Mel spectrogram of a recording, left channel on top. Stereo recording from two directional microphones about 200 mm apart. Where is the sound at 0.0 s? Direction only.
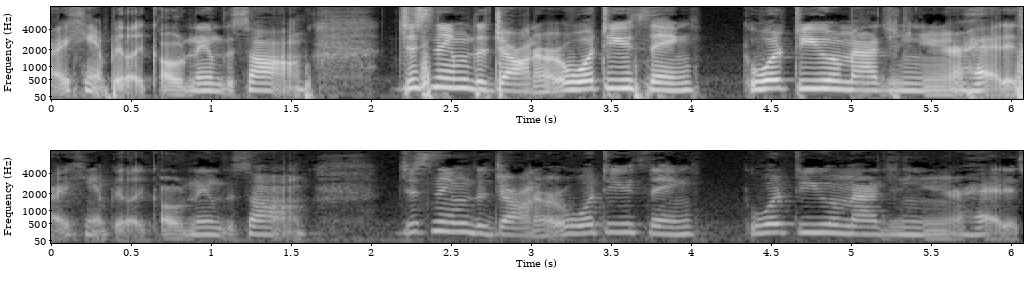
45° left (ahead or behind).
